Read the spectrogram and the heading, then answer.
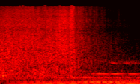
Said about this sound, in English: turned away for just a second when she heard a splash.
